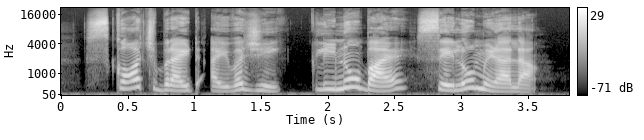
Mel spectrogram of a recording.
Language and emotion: Marathi, neutral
